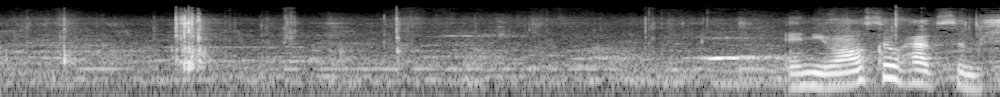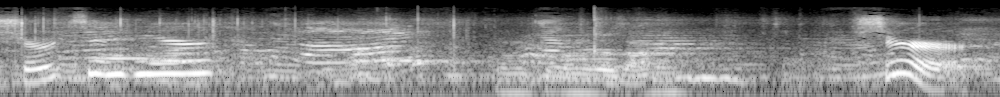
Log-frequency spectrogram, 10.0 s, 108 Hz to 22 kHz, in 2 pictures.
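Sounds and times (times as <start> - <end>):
children talking and calling out: 5.0 - 10.0.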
